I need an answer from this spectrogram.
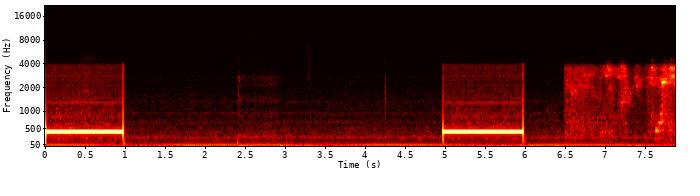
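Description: Telephone tone heard while placing a call. Two steady, mid-pitched beeps of about a second each are separated by a long pause of faint line hiss, and a rough burst of noise follows at the end.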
